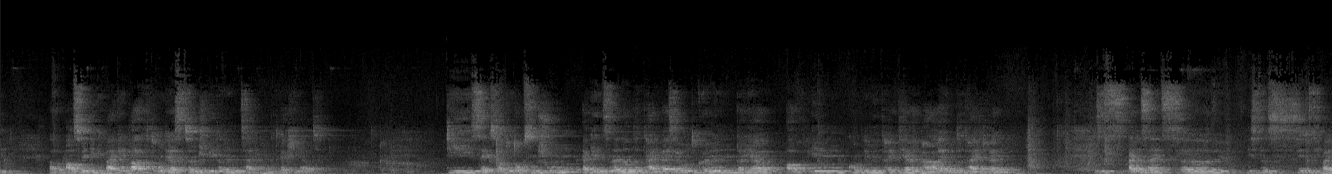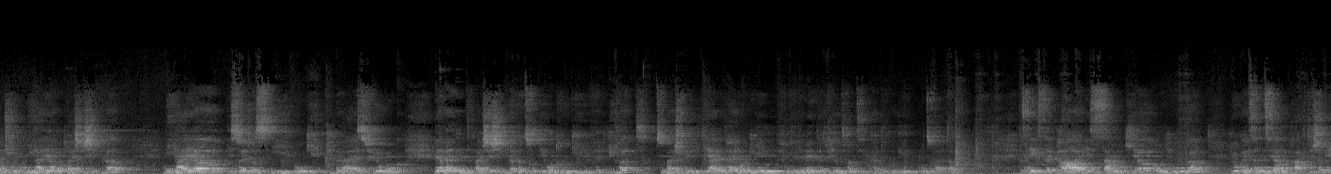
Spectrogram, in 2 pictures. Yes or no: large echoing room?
yes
